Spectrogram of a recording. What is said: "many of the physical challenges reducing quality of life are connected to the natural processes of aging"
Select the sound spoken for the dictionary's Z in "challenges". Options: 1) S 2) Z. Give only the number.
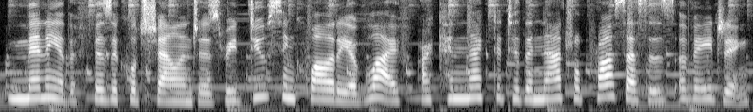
2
